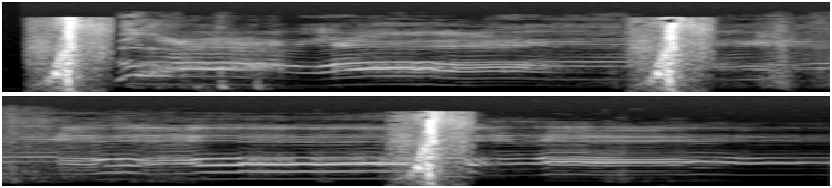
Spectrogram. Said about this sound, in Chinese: 叫得好惨呀，这声音听起来真是赏心悦目呢，连身上红色的蜡油都被打掉了，下面的皮肤也被鞭子上的刀钩扯了好多下，血淋淋的。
